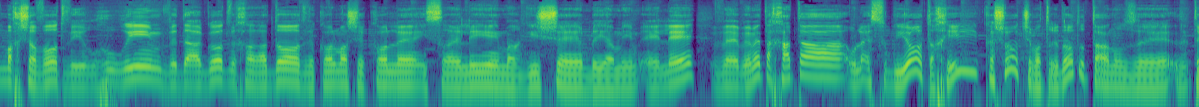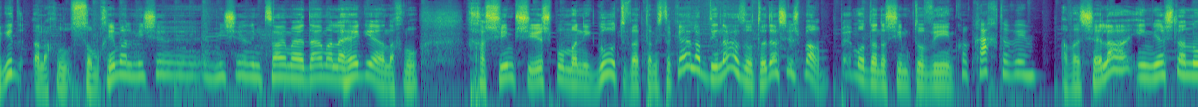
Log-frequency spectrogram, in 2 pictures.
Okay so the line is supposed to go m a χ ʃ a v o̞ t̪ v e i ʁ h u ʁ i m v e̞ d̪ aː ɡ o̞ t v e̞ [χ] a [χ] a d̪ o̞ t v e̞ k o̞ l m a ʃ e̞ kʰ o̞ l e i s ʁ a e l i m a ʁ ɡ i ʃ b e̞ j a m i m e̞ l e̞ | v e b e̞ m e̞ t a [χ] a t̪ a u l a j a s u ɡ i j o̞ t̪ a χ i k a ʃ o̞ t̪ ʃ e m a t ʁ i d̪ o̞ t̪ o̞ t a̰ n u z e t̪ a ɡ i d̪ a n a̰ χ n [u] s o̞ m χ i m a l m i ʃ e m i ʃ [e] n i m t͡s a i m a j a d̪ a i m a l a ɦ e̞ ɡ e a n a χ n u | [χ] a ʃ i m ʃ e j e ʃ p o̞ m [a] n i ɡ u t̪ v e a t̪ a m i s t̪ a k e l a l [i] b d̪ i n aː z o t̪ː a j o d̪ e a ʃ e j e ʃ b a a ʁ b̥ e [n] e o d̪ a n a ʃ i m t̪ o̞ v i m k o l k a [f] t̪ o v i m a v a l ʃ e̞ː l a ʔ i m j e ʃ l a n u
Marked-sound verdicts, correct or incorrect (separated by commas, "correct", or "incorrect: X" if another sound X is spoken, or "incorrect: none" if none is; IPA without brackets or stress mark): correct, incorrect: ʁ, correct, correct, correct, correct, correct, incorrect: a, incorrect: m, incorrect: χ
